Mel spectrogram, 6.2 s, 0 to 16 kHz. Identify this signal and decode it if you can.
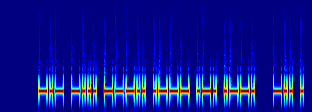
Morse code, heard as a keyed tone, about 22 wpm, 700 Hz. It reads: KB8JRP DE
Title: USA Callsign DE Callsign - 6 Characters - 22wpm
